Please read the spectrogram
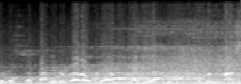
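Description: Voices over continuous vehicle traffic noise, a low rumble with hiss. A single steady tone is held through the second half.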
